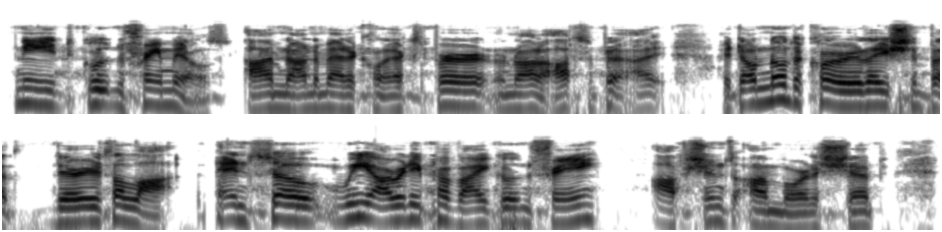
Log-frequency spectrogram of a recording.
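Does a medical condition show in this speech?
Yes: profound hearing loss; congenital profound hearing loss.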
